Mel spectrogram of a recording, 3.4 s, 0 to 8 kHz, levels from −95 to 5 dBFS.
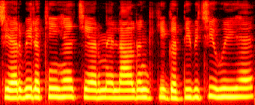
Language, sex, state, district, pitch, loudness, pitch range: Hindi, female, Chhattisgarh, Bastar, 230 Hz, -13 LUFS, 220-240 Hz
